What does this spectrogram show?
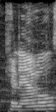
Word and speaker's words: Canamo: Canamo, C-A-N-A-M-O.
